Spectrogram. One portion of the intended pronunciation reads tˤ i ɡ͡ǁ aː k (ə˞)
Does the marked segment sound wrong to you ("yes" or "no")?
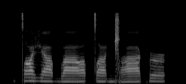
no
